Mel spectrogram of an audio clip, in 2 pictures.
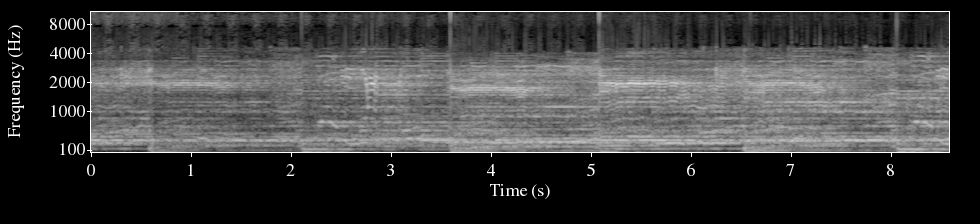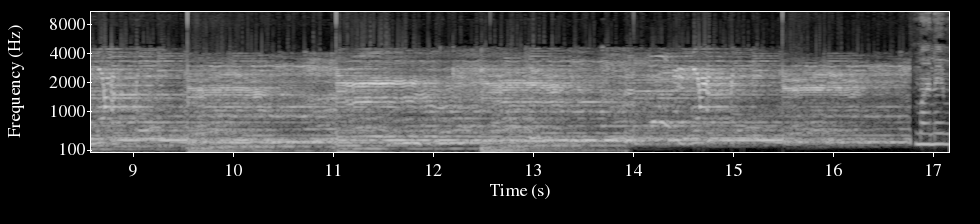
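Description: A loud music track built on a looped sample, its dense phrase repeating in steady blocks with a booming bass pulse that drops out near the end, no vocals.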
